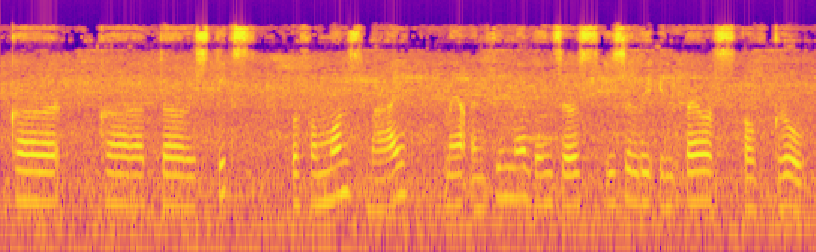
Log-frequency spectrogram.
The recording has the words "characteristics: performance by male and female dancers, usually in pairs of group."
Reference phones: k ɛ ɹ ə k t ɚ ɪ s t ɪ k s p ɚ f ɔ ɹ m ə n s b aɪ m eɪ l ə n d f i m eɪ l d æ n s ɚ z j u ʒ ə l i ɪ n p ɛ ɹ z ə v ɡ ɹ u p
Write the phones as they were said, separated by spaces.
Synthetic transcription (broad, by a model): k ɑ ɹ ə k t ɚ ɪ s t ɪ k s p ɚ f ɔ m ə n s b aɪ m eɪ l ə n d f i m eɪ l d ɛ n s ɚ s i z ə l i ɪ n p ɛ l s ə f ɡ ɹ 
